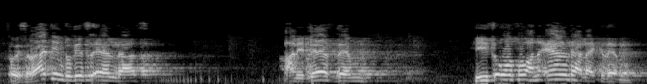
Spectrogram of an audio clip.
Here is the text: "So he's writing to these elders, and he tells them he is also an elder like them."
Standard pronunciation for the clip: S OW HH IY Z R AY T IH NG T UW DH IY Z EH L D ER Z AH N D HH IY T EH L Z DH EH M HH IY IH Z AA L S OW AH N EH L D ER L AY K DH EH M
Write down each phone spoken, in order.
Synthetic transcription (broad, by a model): S OW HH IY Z R AY T IH NG T UW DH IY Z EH L D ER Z AH N D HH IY T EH L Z DH EH M HH IY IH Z AA L S OW AH N EH L D ER L AY K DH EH M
